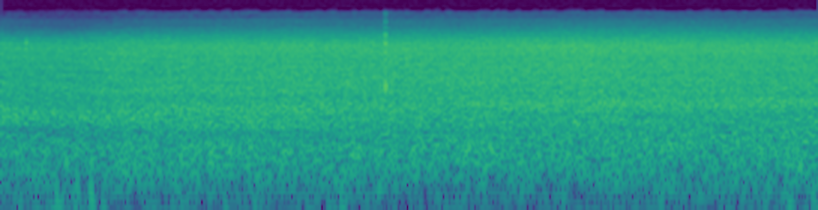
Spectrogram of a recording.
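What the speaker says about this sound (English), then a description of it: "The water comes rushing in and shoots straight up into the sky." Ocean waves rush in at a surfing beach in New Zealand, a loud, continuous roar of surf and churning water that stays broad and steady the whole time, with no voices.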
